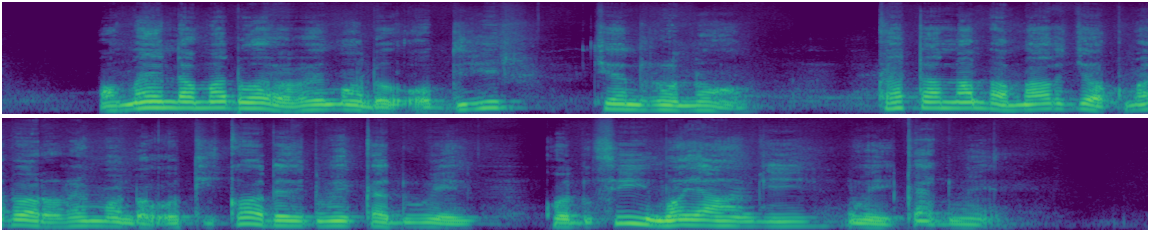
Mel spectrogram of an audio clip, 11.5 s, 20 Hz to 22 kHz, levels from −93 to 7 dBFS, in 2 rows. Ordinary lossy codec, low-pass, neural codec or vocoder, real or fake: none; none; codec, 44.1 kHz, 3.4 kbps, Pupu-Codec; fake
